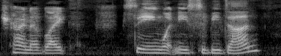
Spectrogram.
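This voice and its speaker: Noticeable background noise surrounds a woman speaking at a fairly low pitch with ordinary pitch variation. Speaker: stationery and journaling vlogger. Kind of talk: casual chat. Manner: casual with fillers.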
